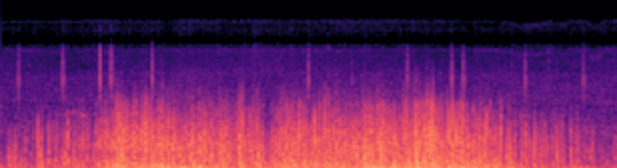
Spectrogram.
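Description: Wind buffeting a microphone carried on a moving vehicle, a dense rumbling rush that grows loud about a second in and eases off near the end.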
